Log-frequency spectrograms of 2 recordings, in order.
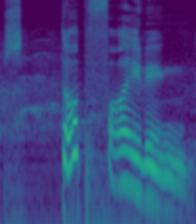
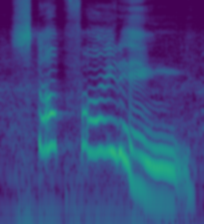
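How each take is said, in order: First: Slow drawn-out stop fighting; slow plea. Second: Much higher, slow pleading cry; high drawn-out plea. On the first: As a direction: plead slowly, dragging it out. Pleading with fighting characters. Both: Acted.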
